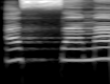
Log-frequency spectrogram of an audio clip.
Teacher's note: Mad tabi'inya alif didahului fathah, hamzahnya a, sama-sama ada dalam kata as-samaa. Maka mimnya dipanjangkan, boleh 4, boleh 5 harokat · ada Ya Sukun sebelumnya berharakat fathah cara bacanya kita lembutkan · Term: mad wajib muttasil, harfulfulin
